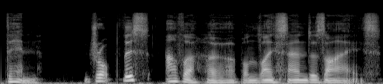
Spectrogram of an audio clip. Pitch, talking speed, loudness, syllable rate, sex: 105 Hz, 125 wpm, -20 LUFS, 3.5 syllables/s, male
